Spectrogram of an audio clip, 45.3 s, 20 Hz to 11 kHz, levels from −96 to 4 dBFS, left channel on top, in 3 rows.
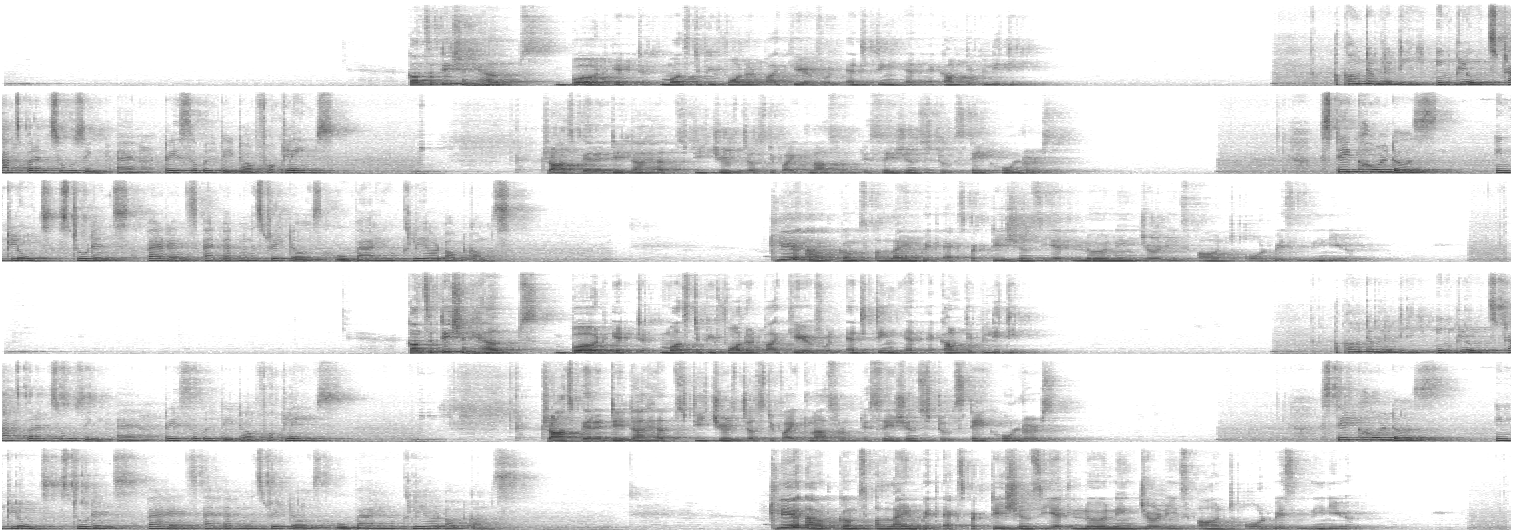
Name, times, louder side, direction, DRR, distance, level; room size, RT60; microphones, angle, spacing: voice 1, 4.0-10.2 19.6-25.6 37.8-43.7, right 2 dB, 90° right, 2.5 m, -29 dB
voice 2, 12.7-19.3 27.2-35.3 44.8-45.1, left 1 dB, 35° left, 3.4 m, -28 dB
29.0 x 18.0 x 7.4 m
head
